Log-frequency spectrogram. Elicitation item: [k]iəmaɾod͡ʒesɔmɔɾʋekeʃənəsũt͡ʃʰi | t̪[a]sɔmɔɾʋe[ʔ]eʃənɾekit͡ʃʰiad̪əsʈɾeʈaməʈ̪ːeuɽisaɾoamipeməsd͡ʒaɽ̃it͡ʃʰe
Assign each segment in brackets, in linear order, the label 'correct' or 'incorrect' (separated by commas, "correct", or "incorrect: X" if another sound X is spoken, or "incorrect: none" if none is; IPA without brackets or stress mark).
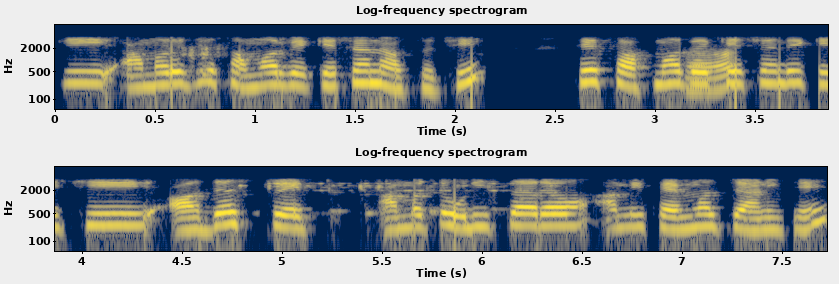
correct, incorrect: e, incorrect: k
